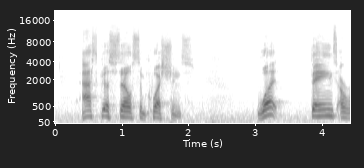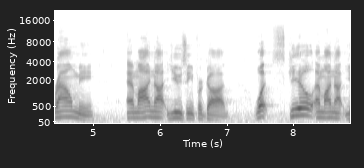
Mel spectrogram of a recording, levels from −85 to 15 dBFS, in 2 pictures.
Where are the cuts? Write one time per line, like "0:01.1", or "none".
none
